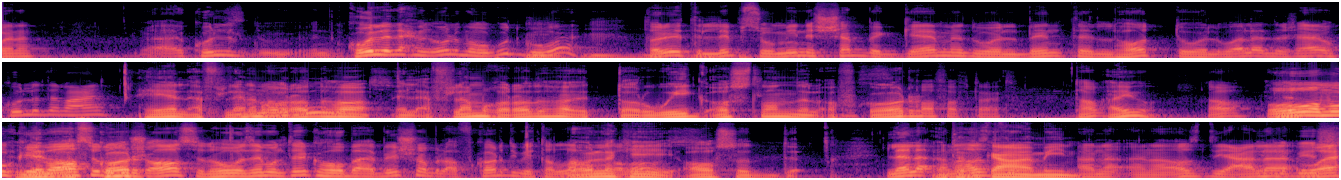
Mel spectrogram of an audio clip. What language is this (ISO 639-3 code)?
ara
